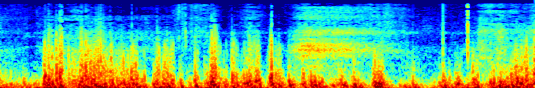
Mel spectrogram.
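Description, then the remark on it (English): Strong wind roars and buffets the microphone at a mountain summit fire tower in a loud, continuous rumble with uneven gusts, heavy in the low end, and no voices. “It's pretty windy, but I can just see this long stretch of lakes out in front of me.”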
